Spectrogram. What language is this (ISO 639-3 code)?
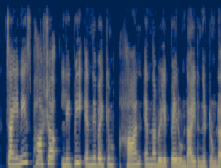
mal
